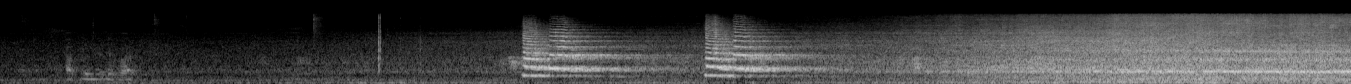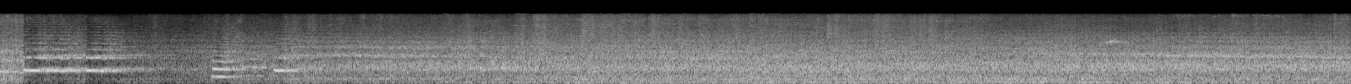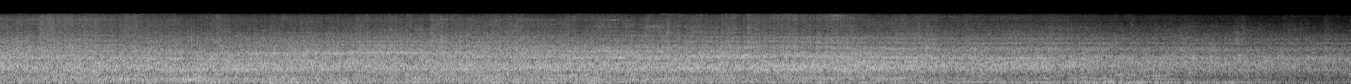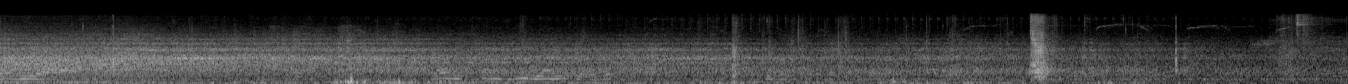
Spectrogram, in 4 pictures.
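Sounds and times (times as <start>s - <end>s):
freight train rumbling past: 0.0s - 54.0s
locomotive horn blasts: 5.2s - 8.2s, 11.6s - 16.7s.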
